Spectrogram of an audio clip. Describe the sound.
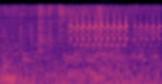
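A telephone rings with rapid, bright electronic trilling in two quick bursts, heard over a steady background hiss.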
